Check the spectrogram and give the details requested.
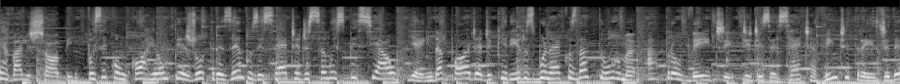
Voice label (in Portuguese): spot natal; centervale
